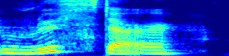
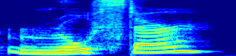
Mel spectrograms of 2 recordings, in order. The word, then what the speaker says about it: roaster: So I think somebody American asked me, is it rooster or roaster? And I didn't think those two things sounded that similar. So it's roaster, as in that rhymes with toast.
